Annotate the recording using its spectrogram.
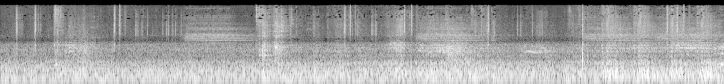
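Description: Game menu buttons click sharply now and then.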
